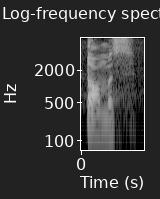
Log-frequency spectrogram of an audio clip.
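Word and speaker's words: Thomas: टॉमस white, इसको थॉमस और टॉमस दोनों पढ़ते हैं, इसका सही प्रोनाउंसिएशन होता है टॉमस, ब्रिटिशर्स के अकॉर्डिंग।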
